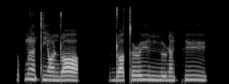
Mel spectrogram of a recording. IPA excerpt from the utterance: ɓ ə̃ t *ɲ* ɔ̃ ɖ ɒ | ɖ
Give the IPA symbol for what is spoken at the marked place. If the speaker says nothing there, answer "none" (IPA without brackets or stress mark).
j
